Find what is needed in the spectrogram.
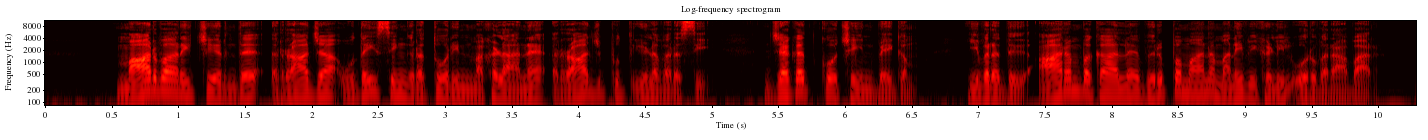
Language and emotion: Tamil, neutral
